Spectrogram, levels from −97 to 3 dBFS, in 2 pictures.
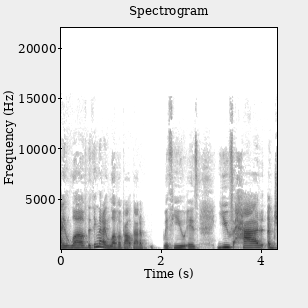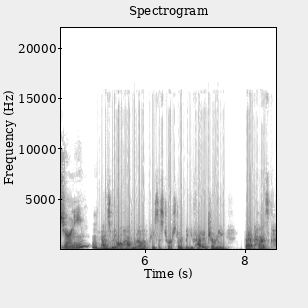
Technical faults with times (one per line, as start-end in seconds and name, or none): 5.03-8.63 interleaved audio read as planar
